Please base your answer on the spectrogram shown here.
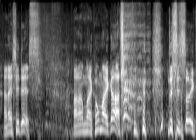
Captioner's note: laughs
